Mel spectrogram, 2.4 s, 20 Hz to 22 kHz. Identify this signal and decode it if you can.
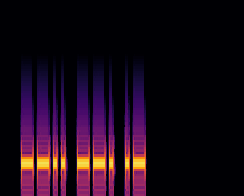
Morse code, heard as a keyed tone, about 31 wpm, 700 Hz. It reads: ZGA
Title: USA Call Sign Postfixes - 3 Letters 30wpm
